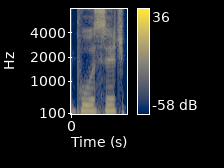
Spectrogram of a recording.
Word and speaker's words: Pulisic: I might just go back to Pulisic because that's how I had been saying it. And he said that that's how you say it, which is like the Croatian pronunciation of the name.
